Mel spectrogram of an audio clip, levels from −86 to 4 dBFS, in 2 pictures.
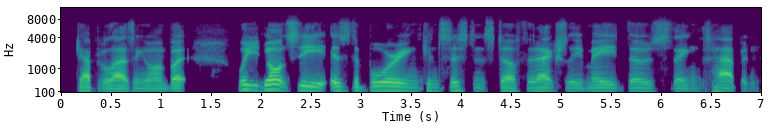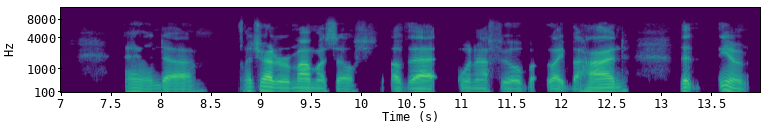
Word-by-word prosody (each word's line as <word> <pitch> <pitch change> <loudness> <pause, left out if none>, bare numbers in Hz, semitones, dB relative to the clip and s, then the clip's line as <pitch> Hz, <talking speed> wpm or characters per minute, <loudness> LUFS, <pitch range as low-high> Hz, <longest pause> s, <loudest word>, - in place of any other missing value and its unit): capitalizing 95 -4 +2
on, 90 0 -2
but - - +4 0.5
what 155 0 +4
you 140 -1 -1
don't 155 +3 +7
see 130 -3 +3
is 120 -2 +1
the 120 - -3
boring, 120 -1 +3
consistent 115 -1 -5
stuff 100 -2 -1
that 100 +1 -2
actually 100 -2 +1
made 105 -1 -1
those 100 -1 -3
things 95 +1 -5
happen, 105 -2 +1 0.7
and, 95 -2 -5
uh, 85 -1 0 0.5
I - - -4
try 120 +1 +4
to 105 - +1
remind 105 0 +2
myself 90 -1 -4 0.4
of - - -2
that 95 -1 +3 0.2
when 100 0 -7
I 95 0 -2
feel, 90 -2 -5
b - - -8
like, - - -2
behind 105 +3 +2 0.5
that, - - 0 0.2
you - - 0
know, - - 0
100 Hz, 155 wpm, -25 LUFS, 95-110 Hz, 0.7 s, don't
